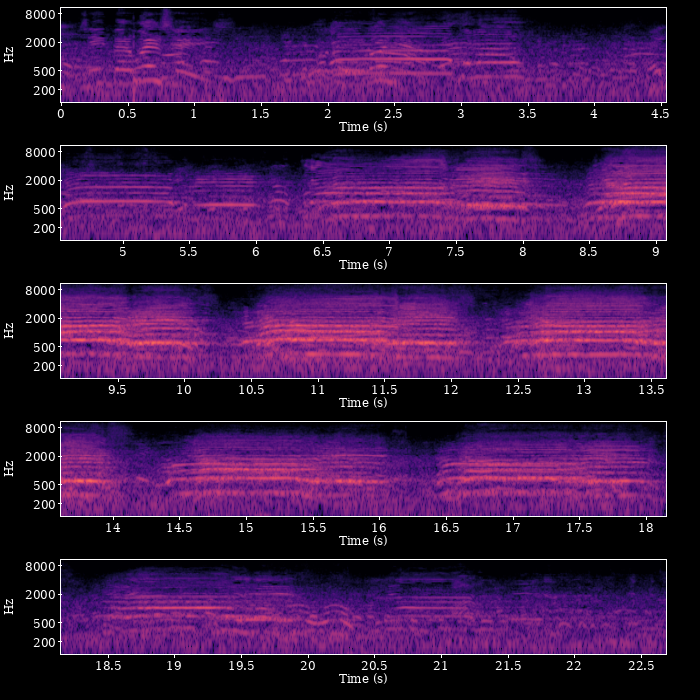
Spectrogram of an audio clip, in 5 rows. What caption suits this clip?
Lladres - Manifestació PAH
Audios recorded during the demonstration for the right to housing 16 February 2013 in Valencia. Protesters shout: Thieves!, referring to the governors.
Audios enregistrats durant la manifestació pel dret a l'habitatge del 16 de febrer de 2013 a València.
PAH, demonstration, manifestaci, protest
